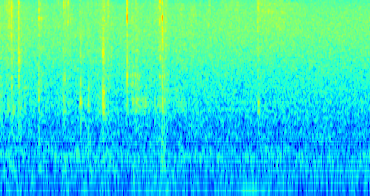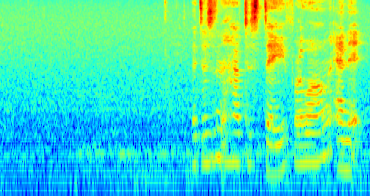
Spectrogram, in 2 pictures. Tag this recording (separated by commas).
opening or closing drawers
